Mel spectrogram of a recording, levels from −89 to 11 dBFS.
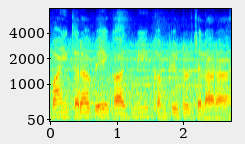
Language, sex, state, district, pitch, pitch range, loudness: Hindi, male, Rajasthan, Jaipur, 120 Hz, 110-125 Hz, -17 LUFS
